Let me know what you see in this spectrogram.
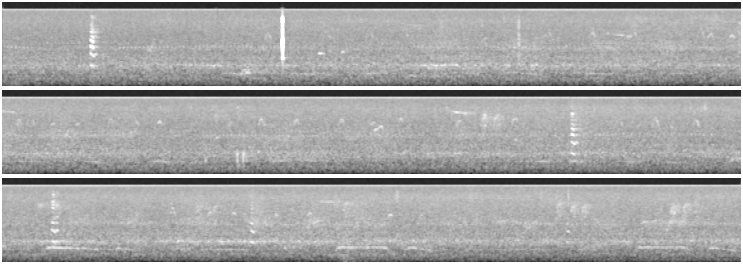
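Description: Faint, scattered soft bird calls over a quiet background, with a few sharp clicks, the loudest about three seconds in.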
